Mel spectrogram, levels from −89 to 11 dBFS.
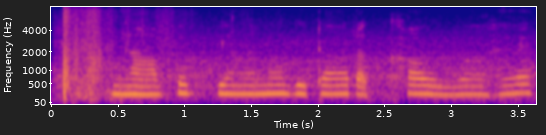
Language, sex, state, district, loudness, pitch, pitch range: Hindi, female, Haryana, Charkhi Dadri, -24 LUFS, 220 Hz, 215-230 Hz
